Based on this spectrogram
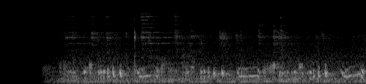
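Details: Pigeon singing: low, throaty cooing phrases repeated again and again, each a soft rolling coo with a slight rise, over a steady background hiss.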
